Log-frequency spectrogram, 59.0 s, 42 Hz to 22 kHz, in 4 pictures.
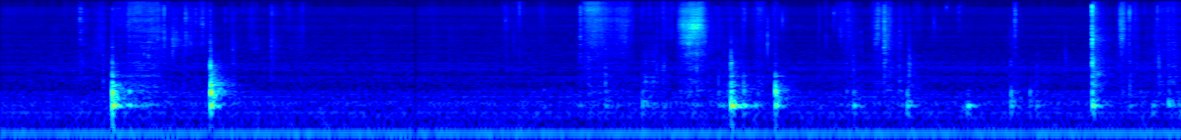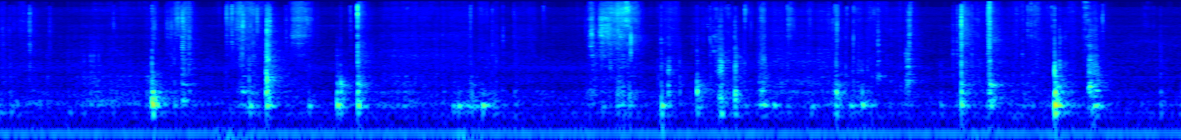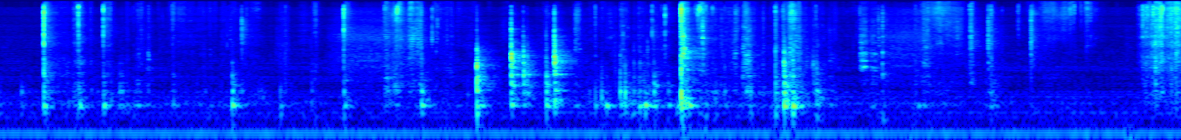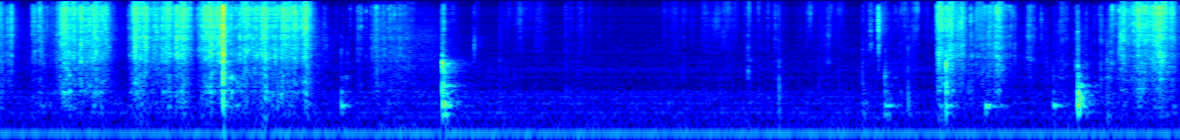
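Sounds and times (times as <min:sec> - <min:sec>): wrapping crinkling and tearing: 0:43.7 - 0:49.7, 0:55.6 - 0:59.0.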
